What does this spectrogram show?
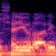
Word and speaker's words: certiorari: तो यहाँ पे हम इसको मैं बोलता हूँ शटियोरारी, कोई इसको शरियोरारी बोलता है। ठीक है? डिपेंड अपॉन कि आप कैसे इसको प्रोनाउंस करते हैं।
